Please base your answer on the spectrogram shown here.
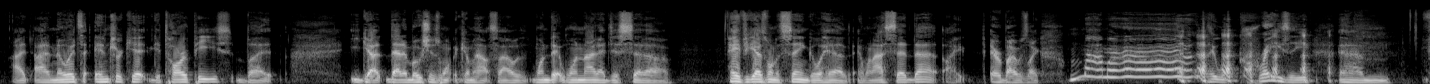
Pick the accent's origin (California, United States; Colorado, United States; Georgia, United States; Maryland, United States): Georgia, United States; I grew up in South Georgia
